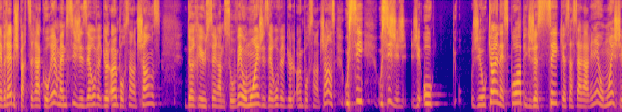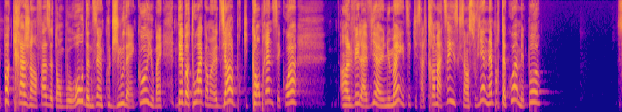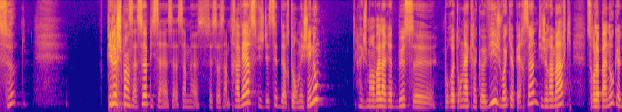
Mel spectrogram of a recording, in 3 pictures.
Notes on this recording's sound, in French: La finale de notre expérience de radio direct, enregistrée sur scène.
